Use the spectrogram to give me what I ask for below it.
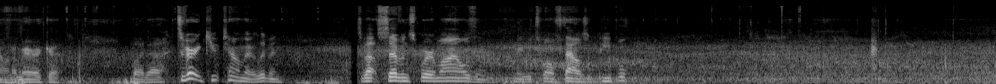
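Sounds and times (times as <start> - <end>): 
street traffic rumbling past outdoors: 0.0 - 9.9
speech: 0.2 - 3.0, 3.6 - 6.4.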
